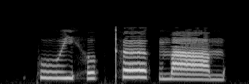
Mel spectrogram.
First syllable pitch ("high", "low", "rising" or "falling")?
low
